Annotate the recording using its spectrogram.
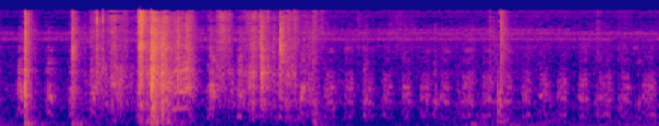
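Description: Sharp knocks of wood on bamboo as a woven bamboo wall panel is beaten into its frame: several in the first second and a half and one more about five seconds in. In between comes a run of quick, softer clicks.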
